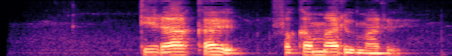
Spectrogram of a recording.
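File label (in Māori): "te rakau whakamarumaru", Māori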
